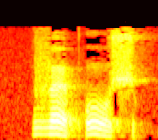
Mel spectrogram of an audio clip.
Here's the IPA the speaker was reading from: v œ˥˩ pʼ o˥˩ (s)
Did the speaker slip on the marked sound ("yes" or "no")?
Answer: yes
